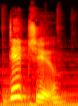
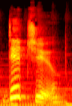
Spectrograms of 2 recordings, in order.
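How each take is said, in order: First: The sounds between the words blend into one. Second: The same.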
